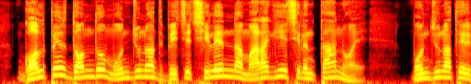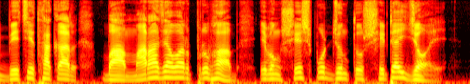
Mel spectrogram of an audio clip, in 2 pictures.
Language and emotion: Bengali, neutral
